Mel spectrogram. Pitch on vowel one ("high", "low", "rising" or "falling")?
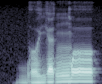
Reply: low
